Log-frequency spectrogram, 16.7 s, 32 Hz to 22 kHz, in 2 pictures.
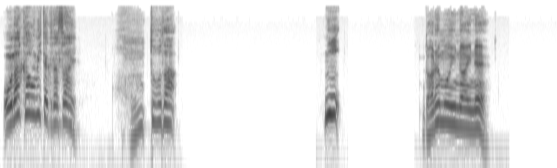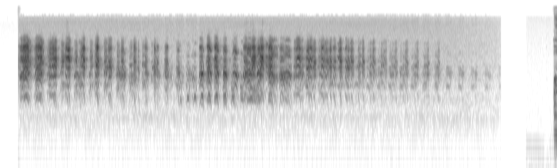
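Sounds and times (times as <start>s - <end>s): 
speech: 0.1s - 2.7s, 4.9s - 5.2s, 6.3s - 7.4s
bird calling in harsh rapidly pulsed cackling notes: 8.6s - 15.9s.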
